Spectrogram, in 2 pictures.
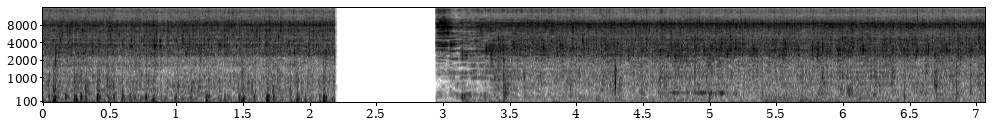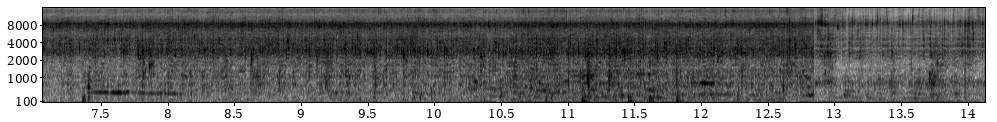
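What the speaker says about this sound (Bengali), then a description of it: "এই যে মাছ ভেজে নেওয়া হচ্ছে।" Fish frying in oil in a pan, a constant close crackling sizzle with scattered pops and spits, interrupted by a brief moment of silence near the start, then continuing steadily to the end.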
